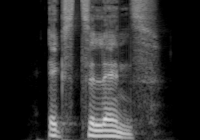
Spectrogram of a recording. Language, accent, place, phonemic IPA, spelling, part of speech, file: German, Germany, Berlin, /ɛkstsɛˈlɛnts/, Exzellenz, noun, De-Exzellenz.ogg
- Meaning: Excellency (form of address for certain high officials or dignitaries)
